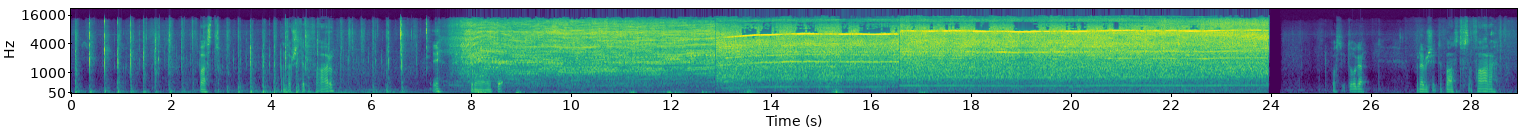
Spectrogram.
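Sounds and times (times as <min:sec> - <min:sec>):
electric drill motor whine: 0:07.5 - 0:24.0.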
